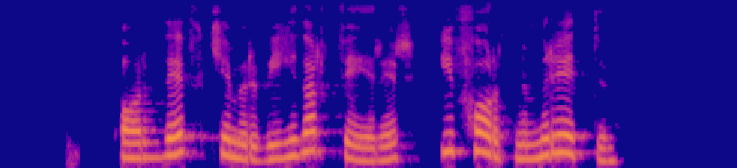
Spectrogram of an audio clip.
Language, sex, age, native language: Icelandic, female, 20-29, Icelandic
